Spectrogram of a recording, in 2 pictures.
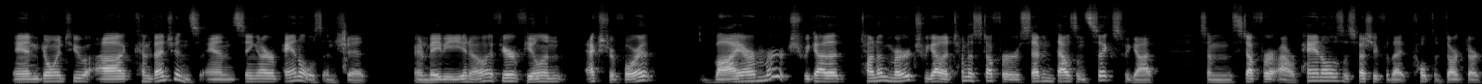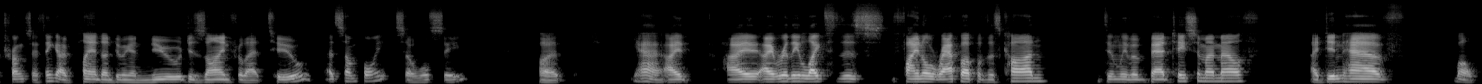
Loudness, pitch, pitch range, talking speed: -26 LUFS, 135 Hz, 120-150 Hz, 200 wpm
